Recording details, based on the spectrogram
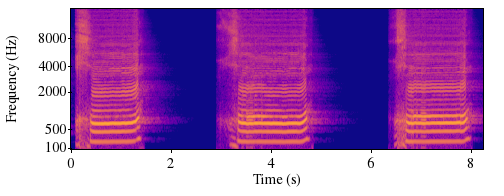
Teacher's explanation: خو جو ہے وہ ادنے حلق سے ادا ہوتا ہے. تو ادنے حلق سے مراد یعنی حلق کا وہ حصہ جو منہ کی جانب ہے، وہاں سے خو ادا ہوتا ہے.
